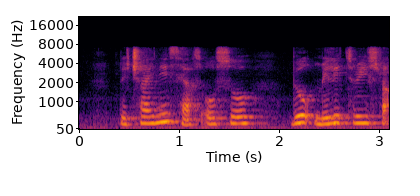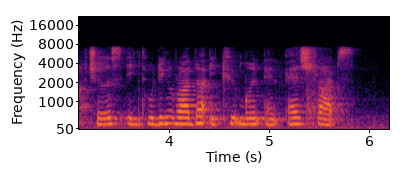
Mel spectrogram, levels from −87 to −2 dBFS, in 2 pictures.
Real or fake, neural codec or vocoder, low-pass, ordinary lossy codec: real; none; 7.2 kHz; none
